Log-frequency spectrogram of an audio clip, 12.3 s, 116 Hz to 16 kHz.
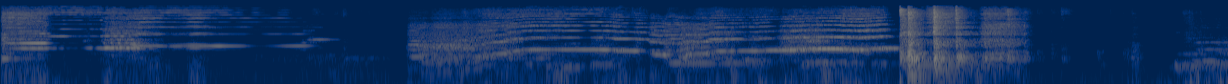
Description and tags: Metal Door Squeaking opening and closing pt.3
